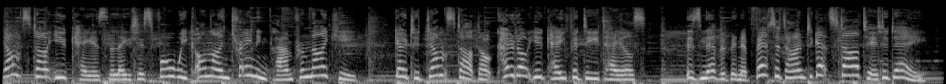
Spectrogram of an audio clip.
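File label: Australian English, Commercial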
